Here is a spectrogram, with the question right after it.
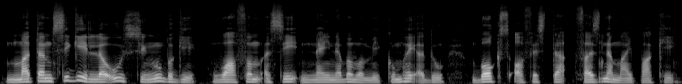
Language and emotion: Manipuri, neutral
